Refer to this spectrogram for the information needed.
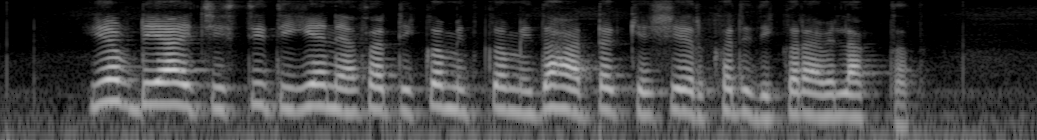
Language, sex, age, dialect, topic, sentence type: Marathi, female, 25-30, Northern Konkan, banking, statement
